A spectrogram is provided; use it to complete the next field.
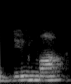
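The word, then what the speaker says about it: Dumas: in the class the Duma method right what did you call it the Duma method the Duma uhuh d m a s the French don't pronounce s's at the end okay so that's mular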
